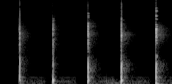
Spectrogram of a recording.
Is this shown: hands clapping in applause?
yes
